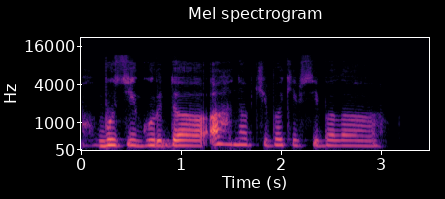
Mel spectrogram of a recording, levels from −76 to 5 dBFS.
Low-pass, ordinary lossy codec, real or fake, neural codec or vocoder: 10.8 kHz; Opus, 16 kbps; real; none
